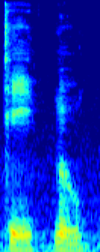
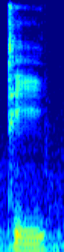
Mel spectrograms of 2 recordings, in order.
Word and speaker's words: Temu: And yes, that's how you pronounce it, T-Mu, T-Mu.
